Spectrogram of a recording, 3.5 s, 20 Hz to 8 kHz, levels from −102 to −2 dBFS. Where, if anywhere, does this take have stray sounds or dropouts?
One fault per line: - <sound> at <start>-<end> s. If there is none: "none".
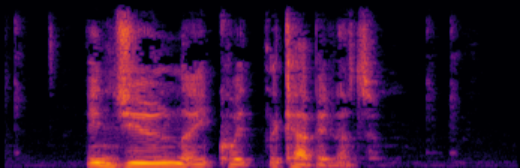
none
